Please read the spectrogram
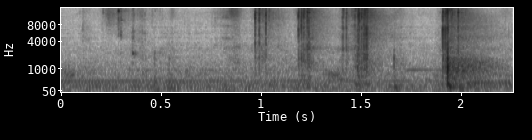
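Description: A few faint clicks and one sharper tap near the end as a chef's knife is set and pressed into the center of a raw butternut squash on a wooden cutting board.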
